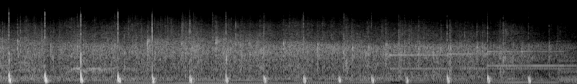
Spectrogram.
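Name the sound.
audience applause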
